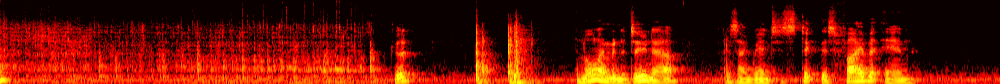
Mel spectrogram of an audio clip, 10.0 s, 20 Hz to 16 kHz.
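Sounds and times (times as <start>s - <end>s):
water pouring into metal pan: 0.0s - 3.8s.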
